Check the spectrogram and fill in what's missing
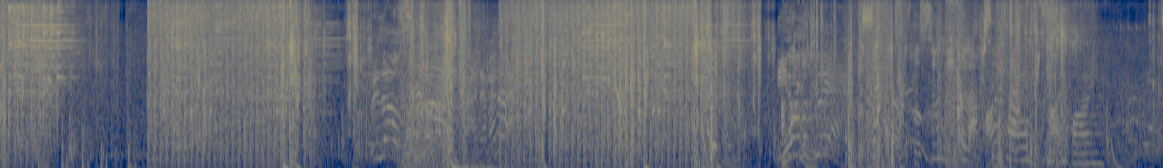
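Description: Rapid gunfire in the shooter video game Hyper Scape comes in repeated bursts and crackling volleys, with game effects and frequent loud talking over much of the action.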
